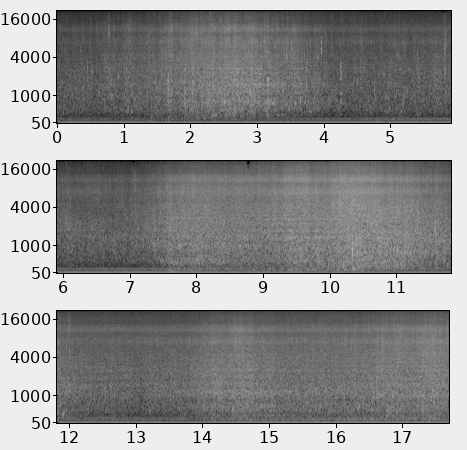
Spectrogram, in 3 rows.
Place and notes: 頭城鎮龜山里, Yilan County - Rocks and waves
Sitting on the rocks, Rocks and waves, Sound of the waves, Very hot weather
Zoom H6+ Rode NT4
Toucheng Township, Yilan County, Taiwan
